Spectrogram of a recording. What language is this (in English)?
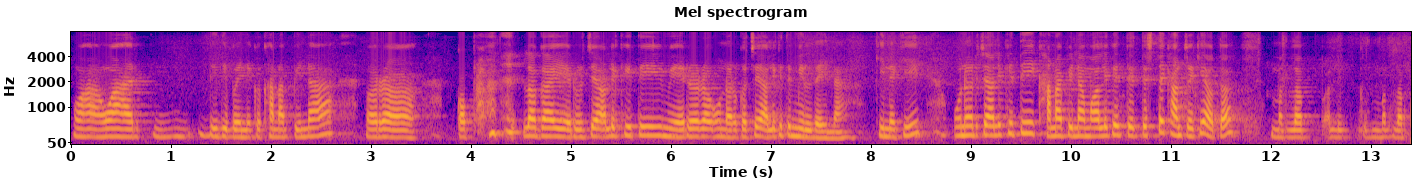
Nepali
